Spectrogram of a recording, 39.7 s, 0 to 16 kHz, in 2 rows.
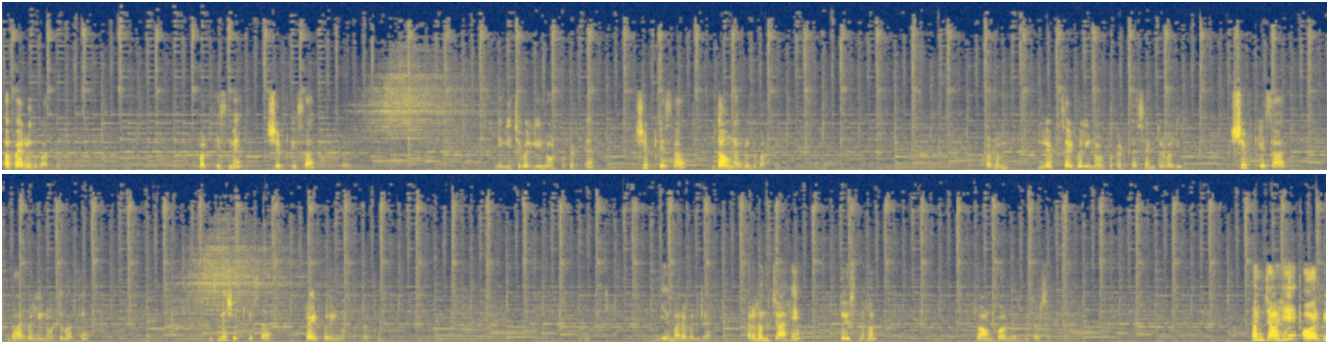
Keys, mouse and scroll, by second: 3.9-10.5 drag, 10.5 shift+Down, 14.7-20.0 drag, 20.0 shift+Left, 21.6-24.3 drag, 24.3 shift+Right, 27.7-37.5 drag.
